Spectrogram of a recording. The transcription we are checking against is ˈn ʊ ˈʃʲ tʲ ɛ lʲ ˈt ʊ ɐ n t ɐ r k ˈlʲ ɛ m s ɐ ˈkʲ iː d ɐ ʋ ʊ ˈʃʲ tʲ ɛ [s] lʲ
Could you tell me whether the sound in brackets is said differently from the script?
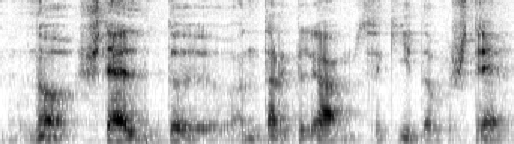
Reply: yes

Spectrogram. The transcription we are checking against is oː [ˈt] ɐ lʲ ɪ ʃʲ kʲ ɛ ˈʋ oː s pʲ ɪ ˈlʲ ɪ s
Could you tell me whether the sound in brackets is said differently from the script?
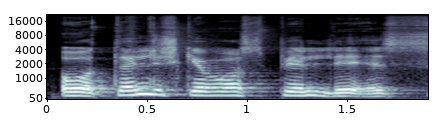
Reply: no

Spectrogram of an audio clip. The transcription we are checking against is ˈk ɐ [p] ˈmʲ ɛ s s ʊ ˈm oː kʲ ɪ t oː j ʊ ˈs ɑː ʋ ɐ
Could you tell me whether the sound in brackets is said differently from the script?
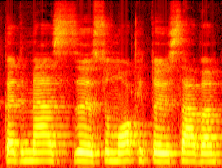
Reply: yes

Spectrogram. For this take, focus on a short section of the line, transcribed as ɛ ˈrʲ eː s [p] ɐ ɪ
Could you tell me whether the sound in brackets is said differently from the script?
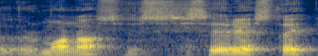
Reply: yes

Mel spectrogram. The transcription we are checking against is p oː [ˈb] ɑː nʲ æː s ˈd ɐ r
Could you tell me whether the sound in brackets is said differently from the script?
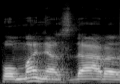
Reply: yes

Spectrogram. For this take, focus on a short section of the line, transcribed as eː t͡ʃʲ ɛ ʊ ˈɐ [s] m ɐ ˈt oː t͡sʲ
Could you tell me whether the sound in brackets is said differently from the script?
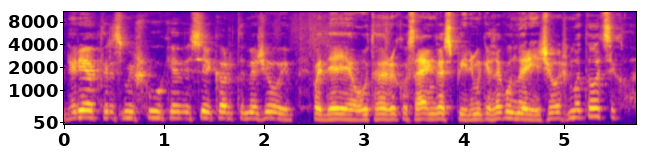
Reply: yes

